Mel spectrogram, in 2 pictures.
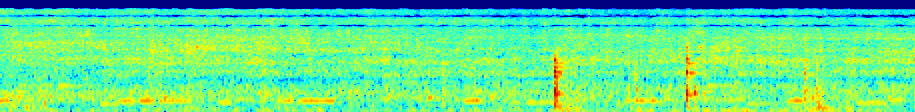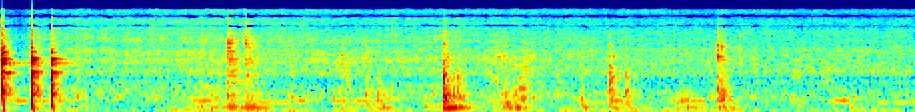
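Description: Tomato, green pepper, onion and dried silver fish frying in oil in a metal saucepan with a soft, steady sizzle, cooking until the tomato softens. A metal utensil clicks and scrapes against the pan as the mix is stirred, with the loudest clinks a little past the middle.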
